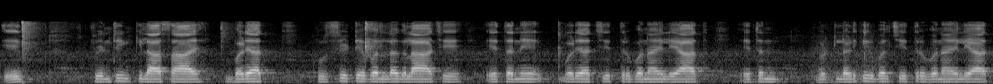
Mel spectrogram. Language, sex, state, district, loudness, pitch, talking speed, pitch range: Halbi, male, Chhattisgarh, Bastar, -23 LUFS, 130 Hz, 135 wpm, 125-135 Hz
